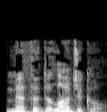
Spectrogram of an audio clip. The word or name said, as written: methodological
